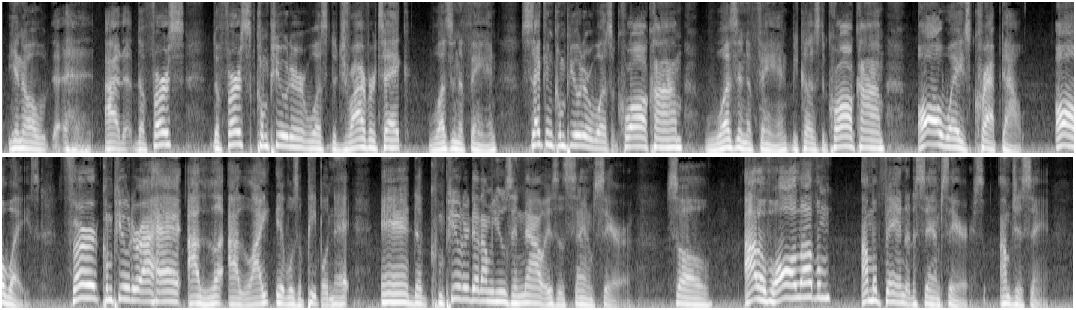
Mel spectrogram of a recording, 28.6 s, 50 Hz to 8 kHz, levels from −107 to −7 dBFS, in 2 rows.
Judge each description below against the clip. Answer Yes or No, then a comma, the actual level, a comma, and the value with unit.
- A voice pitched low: No, medium, 150 Hz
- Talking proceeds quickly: No, average, 145 wpm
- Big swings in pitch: Yes, wide, 6.8 semitones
